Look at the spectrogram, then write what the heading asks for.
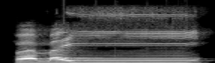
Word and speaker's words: فمن: Nah, cara bacanya famai. Nah, ini harus dengung nih. Famai ya. Nah, itu harus dengung.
